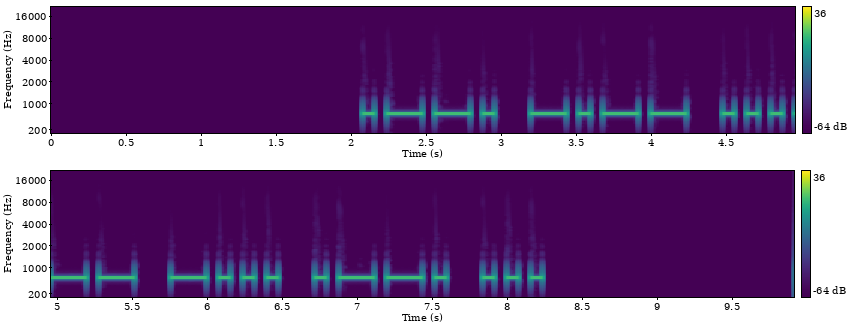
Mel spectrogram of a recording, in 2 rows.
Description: Morse code, heard as a keyed tone, about 15 wpm, 700 Hz. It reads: PY3BPS
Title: DXCC-100 Call Signs - 6 Characters - Repeated 2x - 15wpm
